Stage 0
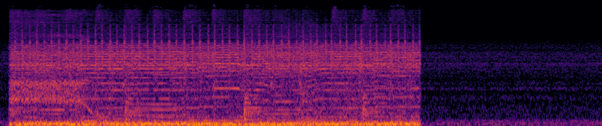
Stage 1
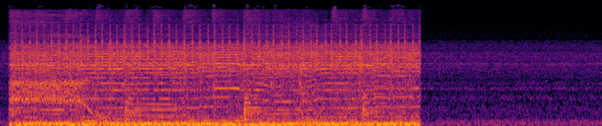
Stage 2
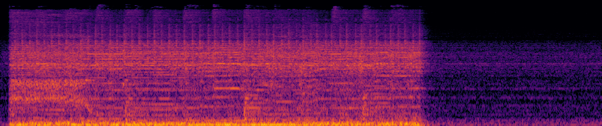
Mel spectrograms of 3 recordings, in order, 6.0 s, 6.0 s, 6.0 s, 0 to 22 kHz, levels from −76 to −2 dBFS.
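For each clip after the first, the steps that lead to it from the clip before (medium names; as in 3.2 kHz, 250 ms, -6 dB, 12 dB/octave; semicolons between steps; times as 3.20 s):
bass shelf 200 Hz -4 dB; trim +8.5 dB
octave divider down 2 oct, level -2 dB; on a send at -1 dB: reverberation, pre-delay 3 ms; on the sum: trim -5.5 dB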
